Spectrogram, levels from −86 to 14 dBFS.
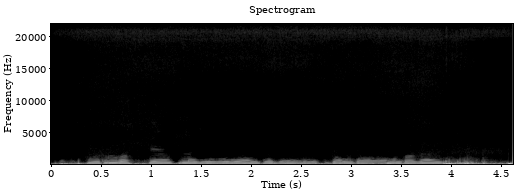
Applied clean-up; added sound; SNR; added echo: neural mask model Resemble Enhance denoiser.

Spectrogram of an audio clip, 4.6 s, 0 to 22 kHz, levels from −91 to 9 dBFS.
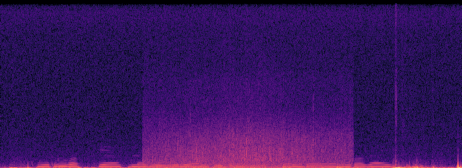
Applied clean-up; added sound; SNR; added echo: none; Waves, surf; 11 dB; none.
